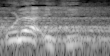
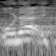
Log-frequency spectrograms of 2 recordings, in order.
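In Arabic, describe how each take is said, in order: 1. الكاف الأخيرة عليها صوت 'i'. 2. الكاف الأخيرة عليها صوت 'a'. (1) "فالصواب أنها أولئك" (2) "ولكن أولئك ليست خطأ"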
